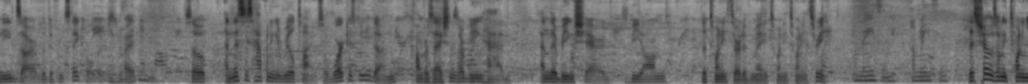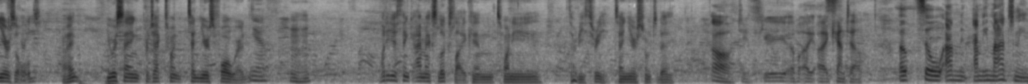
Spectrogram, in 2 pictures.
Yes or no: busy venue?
yes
